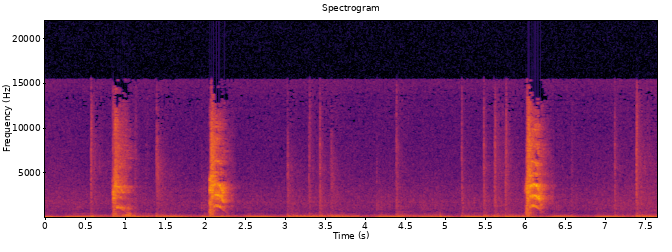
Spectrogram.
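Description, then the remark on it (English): Three sudden, explosive sneezes burst out at uneven intervals over a steady low background hum, each a sharp breathy blast that quickly fades. “Some would argue that sneezes just randomly sneak up on you, as you just heard.”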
